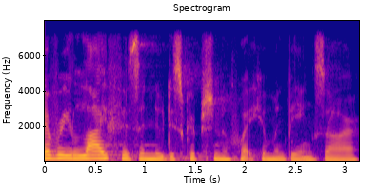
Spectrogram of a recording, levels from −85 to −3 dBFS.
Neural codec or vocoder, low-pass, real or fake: none; 7.2 kHz; real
